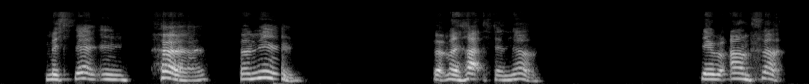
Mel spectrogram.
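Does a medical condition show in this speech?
Yes: myasthenia gravis.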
